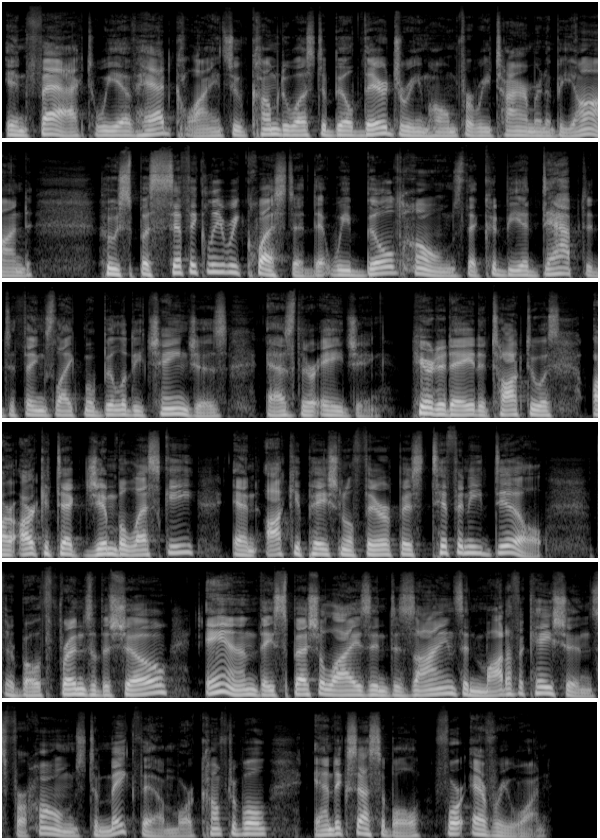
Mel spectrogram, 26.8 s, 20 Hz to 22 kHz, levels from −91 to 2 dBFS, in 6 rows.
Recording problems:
none

